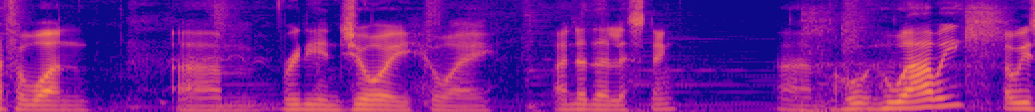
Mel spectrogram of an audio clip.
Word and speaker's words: Huawei: Hawaii. Hawaii. No, I'm gonna keep it with hello. They're actually a northern company. It's pronounced Huawei.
